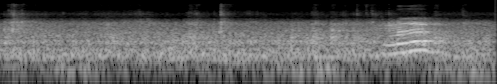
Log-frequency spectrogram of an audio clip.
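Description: Steady rushing background noise, with a couple of faint clicks as a small gift box is handled.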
